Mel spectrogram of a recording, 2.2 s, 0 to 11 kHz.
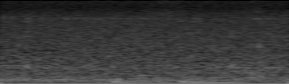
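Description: Faint steady shortwave static hissing from a Belarus-59 tube radiola's speaker while the dial is turned between stations, with a couple of brief low rumbles.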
